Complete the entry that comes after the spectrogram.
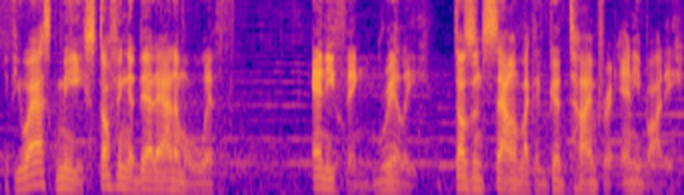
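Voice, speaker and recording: Game companion: easygoing young male soldier, deep voice, gentle and casual. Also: moderate pace, soft background music. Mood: wry, amused. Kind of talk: video game cutscene acting.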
